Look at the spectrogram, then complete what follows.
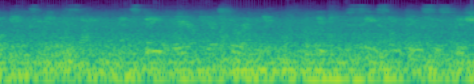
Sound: NYCT Subway announcement

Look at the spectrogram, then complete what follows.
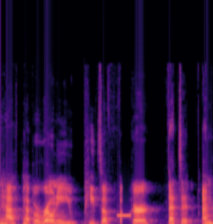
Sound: beep

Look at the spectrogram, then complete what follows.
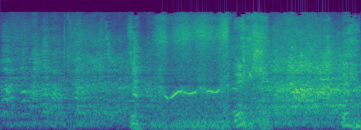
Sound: whistling

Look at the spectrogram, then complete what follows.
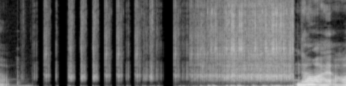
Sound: crackling sound

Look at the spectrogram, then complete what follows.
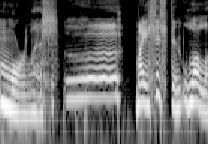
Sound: groaning

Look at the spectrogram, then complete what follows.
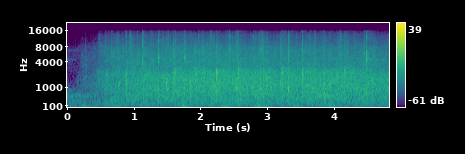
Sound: audience applauding

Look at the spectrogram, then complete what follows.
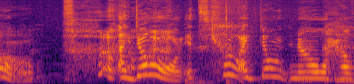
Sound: Elle laughs

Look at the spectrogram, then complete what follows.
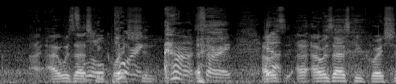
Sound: coughs

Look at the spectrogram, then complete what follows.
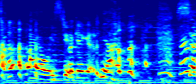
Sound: both laughing

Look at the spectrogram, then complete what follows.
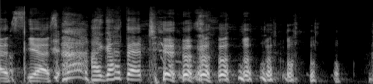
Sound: laughter

